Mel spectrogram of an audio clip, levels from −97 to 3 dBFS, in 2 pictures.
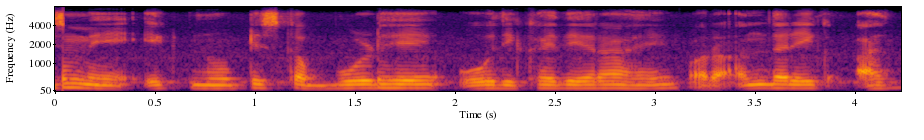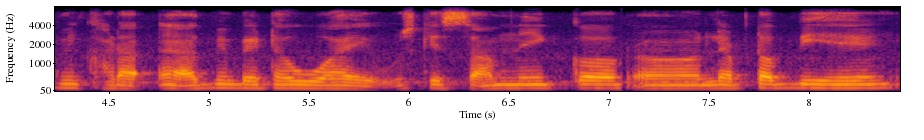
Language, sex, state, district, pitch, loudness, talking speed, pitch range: Hindi, male, Maharashtra, Pune, 120 Hz, -23 LUFS, 190 wpm, 115-125 Hz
